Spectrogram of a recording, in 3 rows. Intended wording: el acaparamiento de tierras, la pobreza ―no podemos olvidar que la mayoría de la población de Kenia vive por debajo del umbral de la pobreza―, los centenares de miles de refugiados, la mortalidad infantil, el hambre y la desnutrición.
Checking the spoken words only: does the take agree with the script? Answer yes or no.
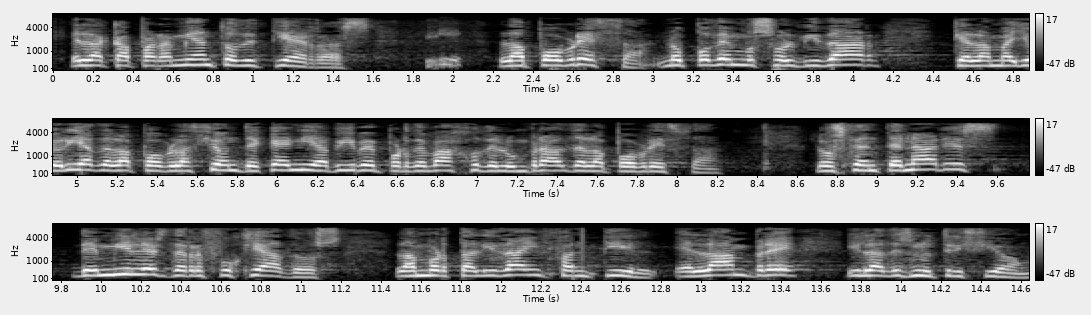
yes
